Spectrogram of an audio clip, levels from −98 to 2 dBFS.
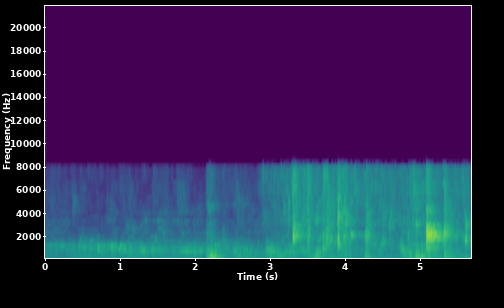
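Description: From start to finish the sound is grainy and rough, tones smeared into noise, with heavy Opus compression as the likely cause; the damage fits a low bitrate near 12 kbps. A spectrogram shows nothing above 8.2 kHz, and filled bands appear as speckled noise.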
